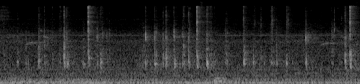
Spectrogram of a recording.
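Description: Fingers typing a comment on a computer keyboard, a quick uneven run of close key clicks and taps over a low hum, no voices.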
